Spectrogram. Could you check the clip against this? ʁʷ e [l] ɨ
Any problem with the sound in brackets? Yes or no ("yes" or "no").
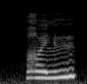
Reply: no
